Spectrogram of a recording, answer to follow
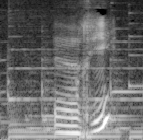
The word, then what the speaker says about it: rit: Mario rit. Le T à la fin est écrit en gris, donc il ne se prononce pas.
